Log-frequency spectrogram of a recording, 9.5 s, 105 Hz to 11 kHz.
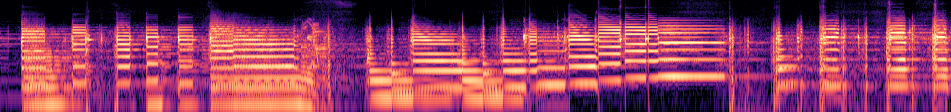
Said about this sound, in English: I'm playing my Firebird, and I'm doing it through a 65 Deluxe Reverb profile from Sela Sounds. So this is my clean tone.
